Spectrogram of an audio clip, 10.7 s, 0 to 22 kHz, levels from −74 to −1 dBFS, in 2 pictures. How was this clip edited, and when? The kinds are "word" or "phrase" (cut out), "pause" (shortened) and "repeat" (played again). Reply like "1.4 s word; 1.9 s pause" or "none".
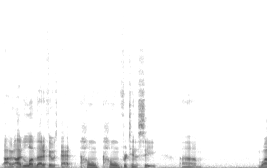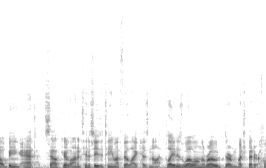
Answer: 2.0 s repeat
